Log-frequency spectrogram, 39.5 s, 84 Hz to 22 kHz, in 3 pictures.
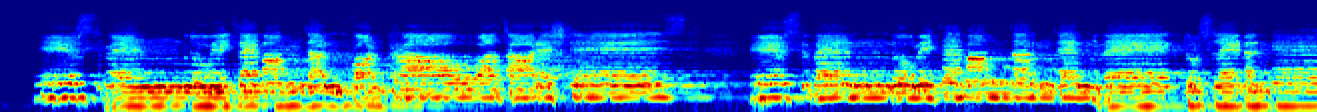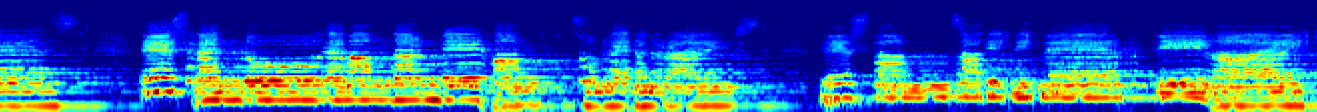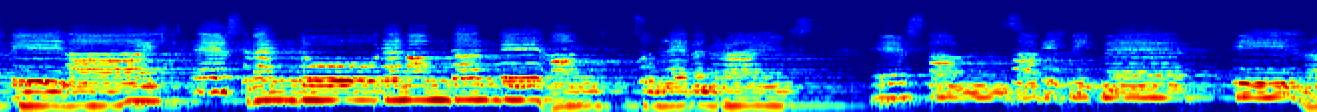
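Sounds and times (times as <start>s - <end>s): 
choir singing: 0.2s - 39.4s.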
